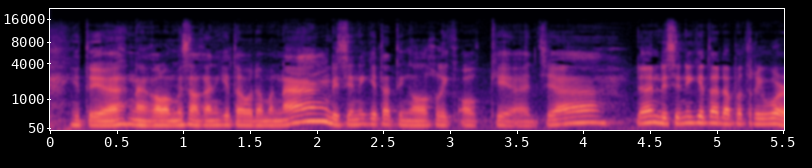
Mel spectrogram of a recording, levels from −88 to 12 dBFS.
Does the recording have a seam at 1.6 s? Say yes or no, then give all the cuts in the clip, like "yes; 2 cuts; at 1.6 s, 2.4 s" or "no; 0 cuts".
no; 1 cut; at 4.3 s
